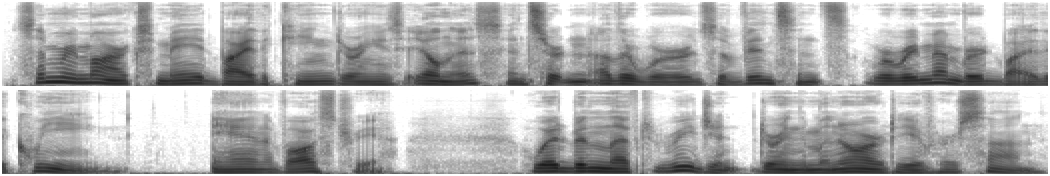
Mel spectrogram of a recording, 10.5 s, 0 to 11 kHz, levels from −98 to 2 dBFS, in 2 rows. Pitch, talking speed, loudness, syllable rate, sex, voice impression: 105 Hz, 195 wpm, -19 LUFS, 5.5 syllables/s, male, masculine, adult-like, soft, sincere, very calm, slightly sweet, kind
